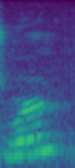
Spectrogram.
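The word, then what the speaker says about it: Verne: well let's learn ha speaking of learn it rhymes with Vern who is the author of the book who inspired her name have you ever heard of the author Jules Vern uh no I think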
